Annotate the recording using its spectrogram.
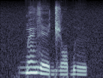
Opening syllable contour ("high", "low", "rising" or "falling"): high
